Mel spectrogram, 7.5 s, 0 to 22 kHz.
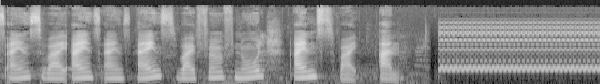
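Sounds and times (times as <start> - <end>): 
speech: 0.0 - 5.1
telephone ringing with an incoming call: 5.5 - 7.5.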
